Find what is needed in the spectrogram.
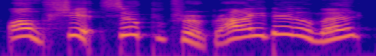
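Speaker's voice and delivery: imitating a thrilled drunk fan; starstruck fan. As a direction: flip from anger to delighted recognition. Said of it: "and he goes".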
